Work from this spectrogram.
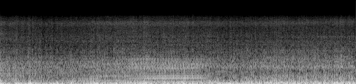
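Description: A 2023 Triumph Tiger 1200 Explorer Rally motorcycle rolls on the throttle, its engine note loud and continuous with a steadily rising drone and wind noise, heard from the rider's position.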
